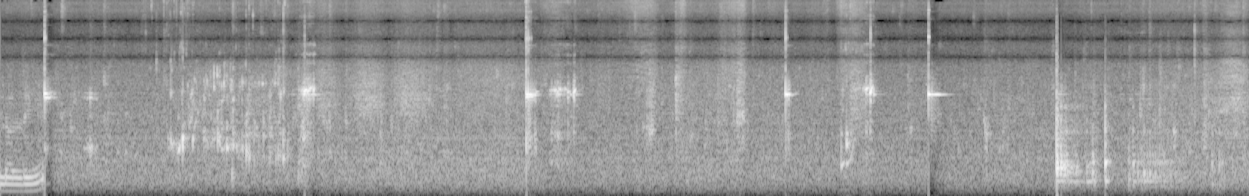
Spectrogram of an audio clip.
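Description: Water and then an equal amount of Betadine are poured into a glass, giving a series of short splashy drips and trickles spread through the passage, with a voice present at times.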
